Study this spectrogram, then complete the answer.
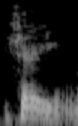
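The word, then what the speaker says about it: שֵׁן: different than us but that's s-h-e-n right and it sounds like shane right when you say it or ha shane right you've been saying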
